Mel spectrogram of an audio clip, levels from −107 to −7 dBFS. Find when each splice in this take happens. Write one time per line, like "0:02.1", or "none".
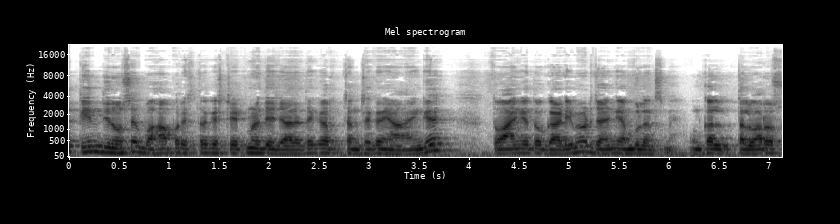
none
